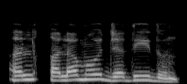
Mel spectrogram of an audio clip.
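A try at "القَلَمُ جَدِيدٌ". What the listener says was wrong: mashallah. Thank you.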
